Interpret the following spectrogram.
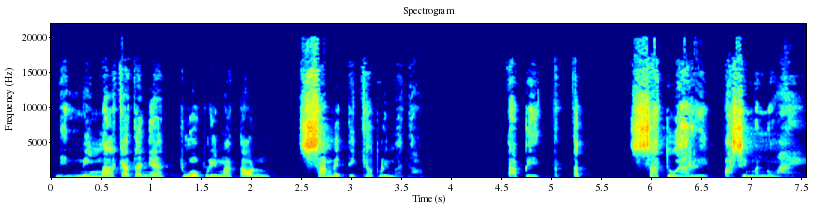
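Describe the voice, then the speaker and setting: A man preaching a sermon as pastor, animated and emphatic, with sudden loud outbursts. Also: mid-range voice, moderate pace.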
